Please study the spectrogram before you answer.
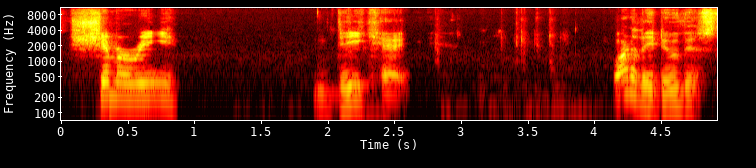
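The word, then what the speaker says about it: Chimere Dike: By the way, Chamir Dyke, I hope I'm saying that right, Chamir Dyke, is pronounced Shimmery DK.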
